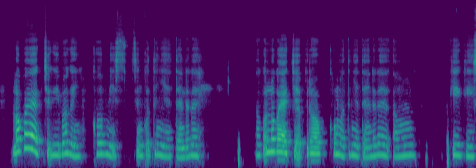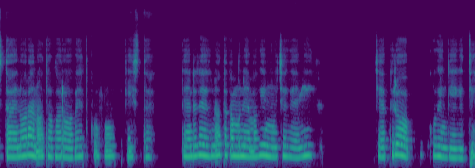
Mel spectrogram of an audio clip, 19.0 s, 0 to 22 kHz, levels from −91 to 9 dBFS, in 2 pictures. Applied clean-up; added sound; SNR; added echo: neural mask model Resemble Enhance denoiser.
